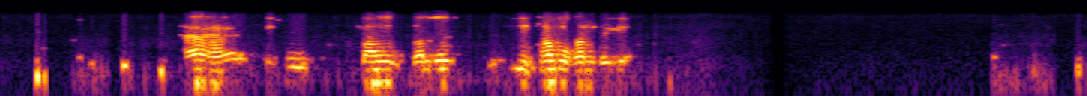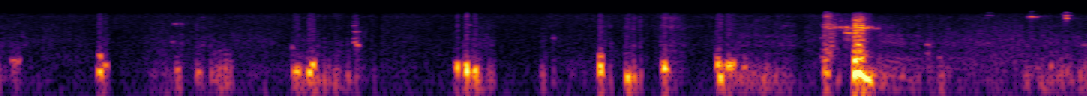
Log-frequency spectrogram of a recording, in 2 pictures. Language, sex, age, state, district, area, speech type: Bengali, male, 30-45, West Bengal, Uttar Dinajpur, urban, conversation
